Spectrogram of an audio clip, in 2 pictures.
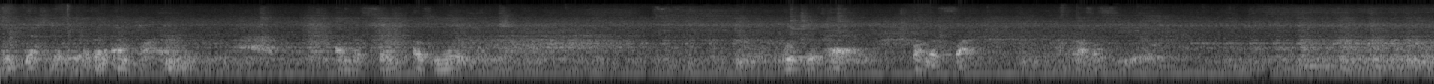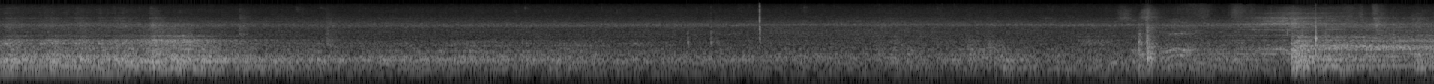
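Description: Air bubbles stream and bubble steadily through water.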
